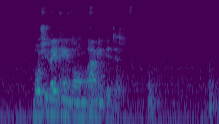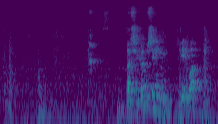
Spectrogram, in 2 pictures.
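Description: An elderly man speaks calmly in a room with some echo.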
